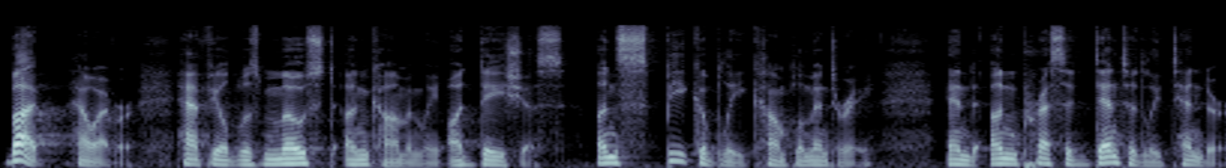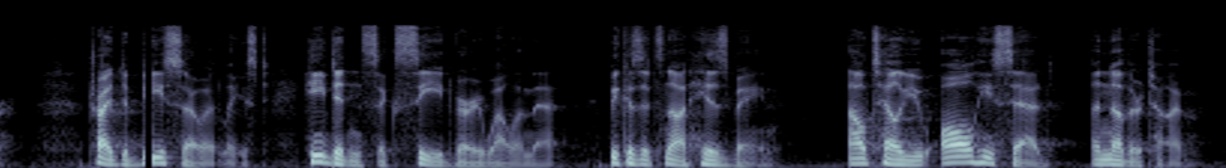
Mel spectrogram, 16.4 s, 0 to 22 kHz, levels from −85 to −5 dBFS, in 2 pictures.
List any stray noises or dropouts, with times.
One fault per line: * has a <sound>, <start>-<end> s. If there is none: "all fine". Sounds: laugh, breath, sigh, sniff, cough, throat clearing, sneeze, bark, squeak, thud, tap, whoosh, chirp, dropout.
* has a dropout, 9.1-9.2 s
